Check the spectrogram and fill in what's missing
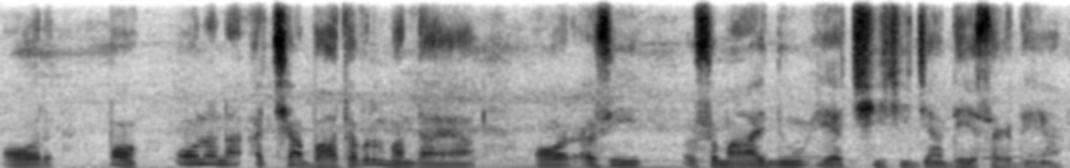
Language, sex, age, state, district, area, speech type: Punjabi, male, 60+, Punjab, Hoshiarpur, rural, spontaneous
